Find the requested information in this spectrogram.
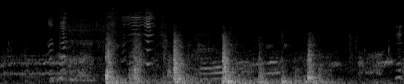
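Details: Two newborn Nigerian Dwarf goat kids, a male and his sister, about one hour old, born in July at 2 and 3 lb. There are four short, strained bleats with rich harmonics, spaced roughly every half to one second, over low background rumble.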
